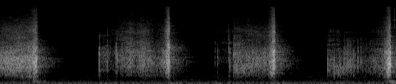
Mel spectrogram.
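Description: Long pink fingernails scratch the floor of an empty, open, hollow white cardboard box tray, with sparse taps. Four rasping scratch strokes are heard, each centered in the midrange around 1 kHz and ending in a sharp, bright tap. Quiet gaps with very little low end separate the strokes.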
